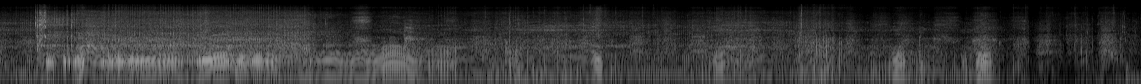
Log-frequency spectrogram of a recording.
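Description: Beta enduro motorcycle engine revving hard in repeated rising and falling surges while climbing a steep rock slab, loudest for the first several seconds. Shorter single throttle blips follow later, as the engine is worked on and off.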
